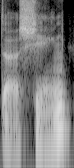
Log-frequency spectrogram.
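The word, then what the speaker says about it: 行: they chose to use, a particular character pronounced xing.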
